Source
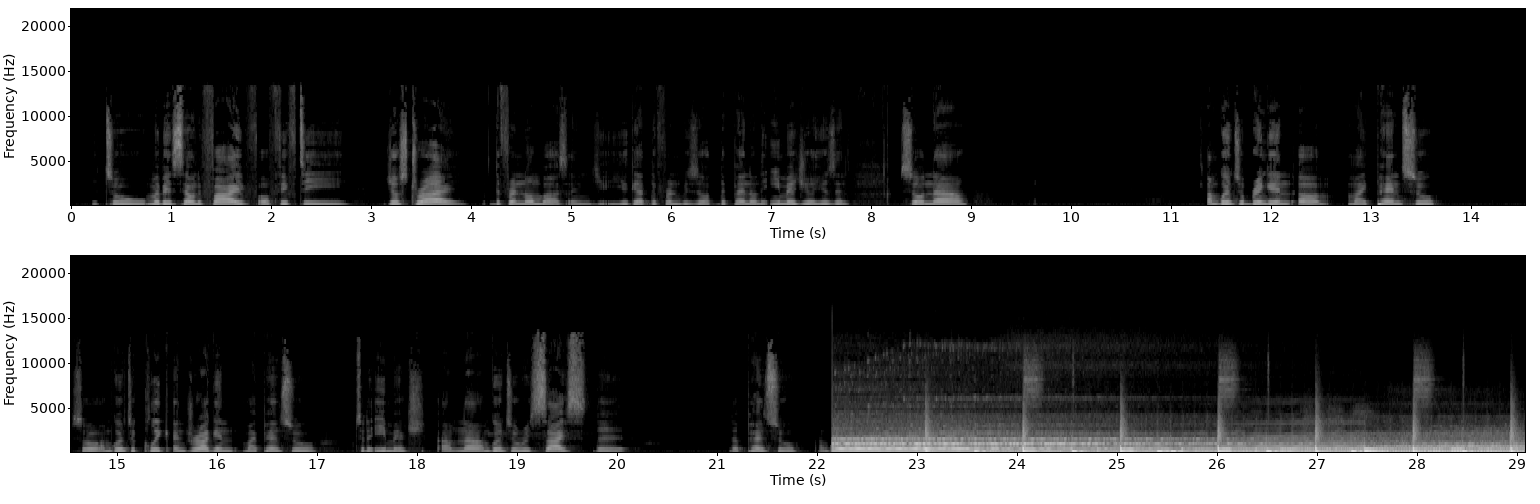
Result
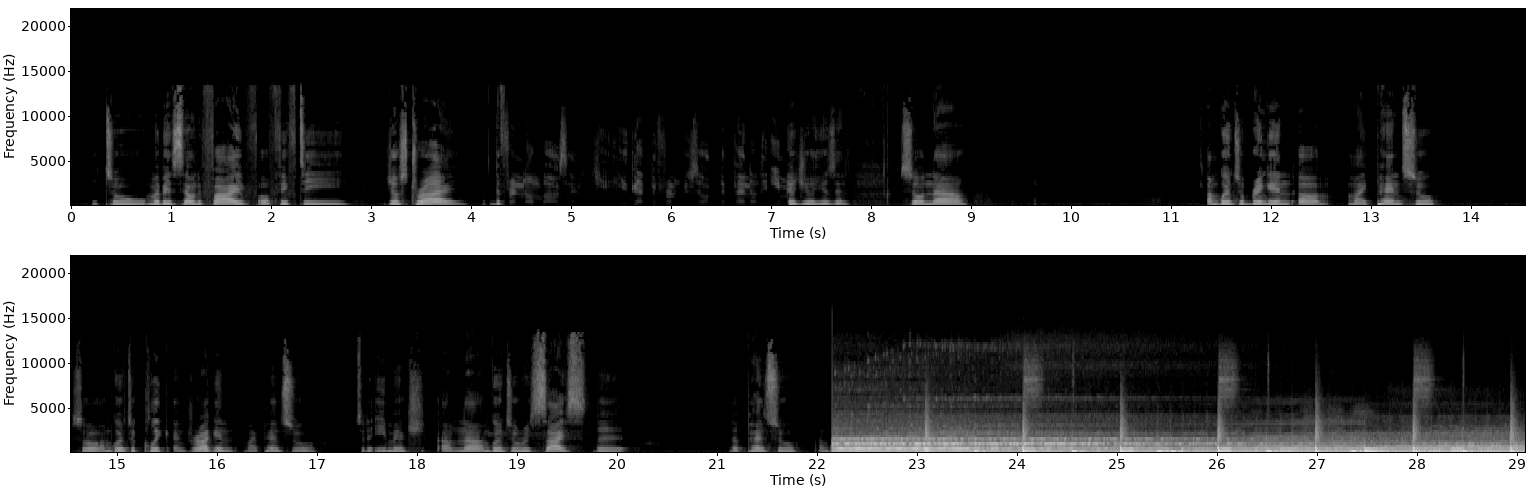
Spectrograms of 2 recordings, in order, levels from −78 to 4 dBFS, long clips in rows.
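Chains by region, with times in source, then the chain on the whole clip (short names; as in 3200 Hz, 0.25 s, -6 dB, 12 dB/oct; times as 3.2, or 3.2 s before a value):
4.33–7.18 Chebyshev band-pass 2100–7500 Hz + shaped vibrato saw down 5.3 Hz, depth 160 cents
15.4–17.71 flange 1.8 Hz, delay 3.2 ms, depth 5.5 ms, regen +57% + three-band expander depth 70%
whole clip: dry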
